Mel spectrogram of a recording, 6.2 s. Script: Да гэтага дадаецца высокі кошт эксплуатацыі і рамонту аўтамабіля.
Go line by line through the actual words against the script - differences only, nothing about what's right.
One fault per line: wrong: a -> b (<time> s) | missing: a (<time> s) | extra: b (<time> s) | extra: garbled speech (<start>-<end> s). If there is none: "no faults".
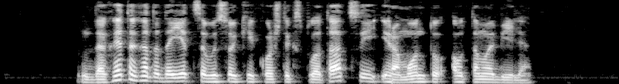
no faults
